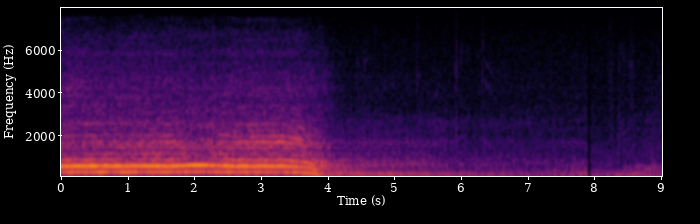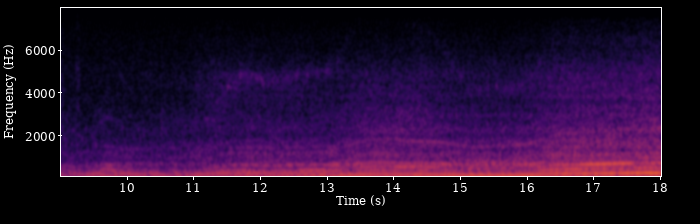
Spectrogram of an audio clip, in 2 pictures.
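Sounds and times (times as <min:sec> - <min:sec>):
engine throttle blips: 0:00.0 - 0:18.0
motorcycle engine idling: 0:04.1 - 0:12.2.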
